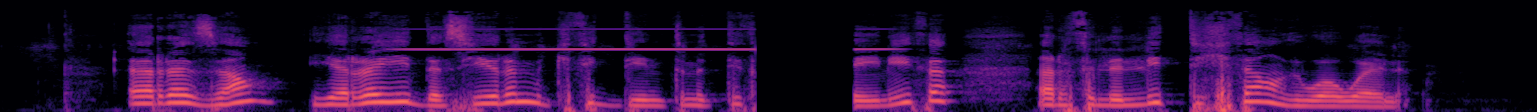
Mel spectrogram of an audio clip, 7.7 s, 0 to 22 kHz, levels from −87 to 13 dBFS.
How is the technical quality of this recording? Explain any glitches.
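Two faults mar the speech, one overlapping the other.

From 1.88 to 4.58 s, a loudspeaker-to-microphone loop likely sat at the edge of feedback, producing a feedback whistle: a thin, steady 4.2 kHz tone, well below the speech, wavering slightly.

At 3.78 s, a stream reconnect occurs. The connection dropped and the decoder restarted, leaving 462 ms of silence until 4.28 s. Speech then resumes roughly a third of a second further on.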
